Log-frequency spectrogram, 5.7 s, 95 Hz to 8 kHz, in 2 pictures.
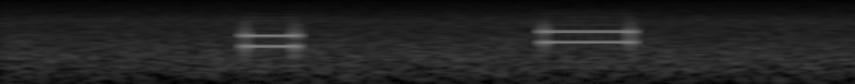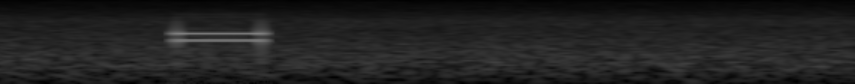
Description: DTMF, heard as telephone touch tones, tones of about 210 ms. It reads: 1 9 0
